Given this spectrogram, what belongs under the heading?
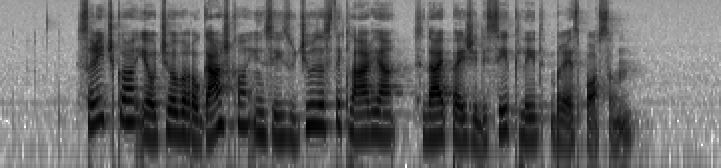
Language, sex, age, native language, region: Slovenian, female, 18-29, Slovenian, Central Slovenia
